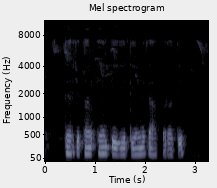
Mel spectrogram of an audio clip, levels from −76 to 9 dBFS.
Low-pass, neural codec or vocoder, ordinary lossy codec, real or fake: 9.9 kHz; none; none; real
